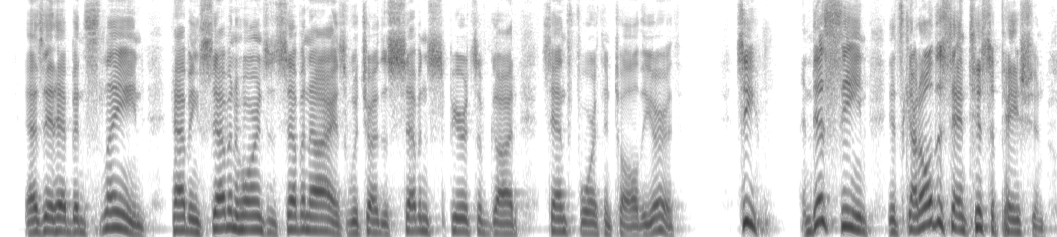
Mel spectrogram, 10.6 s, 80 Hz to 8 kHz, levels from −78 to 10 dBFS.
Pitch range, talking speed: 135-180 Hz, 185 wpm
